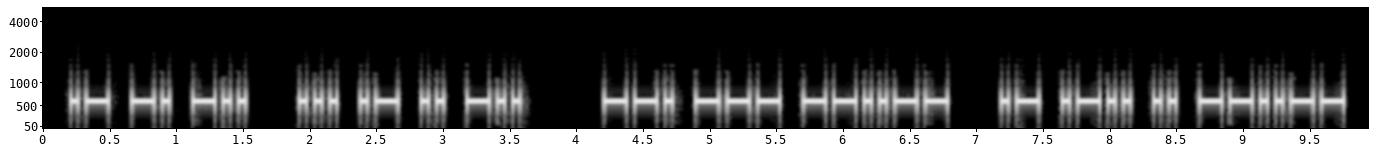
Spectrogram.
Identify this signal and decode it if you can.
Morse code, heard as a keyed tone, about 21 wpm, 600 Hz. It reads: AND SAID GO, ALI,
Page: Romanen Never af Ken Follet på engelsk.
